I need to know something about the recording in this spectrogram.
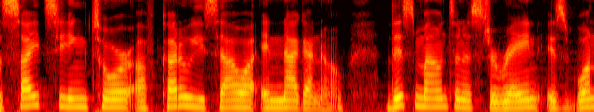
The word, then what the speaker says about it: Nagano: It's Nagano, not Nagano.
